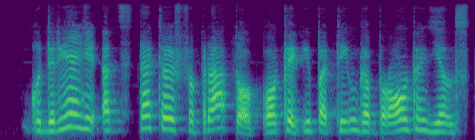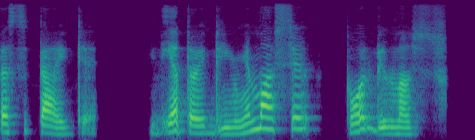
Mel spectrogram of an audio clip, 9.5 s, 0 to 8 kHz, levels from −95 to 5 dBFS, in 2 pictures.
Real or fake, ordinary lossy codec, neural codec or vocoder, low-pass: fake; Opus, 64 kbps; codec, 16 kHz, 0.5 kbps, FunCodec, trained on LibriTTS, 25 frames a second; 7.2 kHz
